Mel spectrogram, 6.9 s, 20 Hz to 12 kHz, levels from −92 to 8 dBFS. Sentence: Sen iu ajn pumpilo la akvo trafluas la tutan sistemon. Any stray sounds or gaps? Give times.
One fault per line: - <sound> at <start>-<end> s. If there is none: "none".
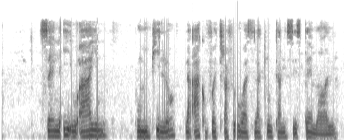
- dropout at 4.7-4.8 s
